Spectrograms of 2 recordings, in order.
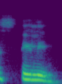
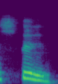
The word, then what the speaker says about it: stele: उसको हम कहते हैं स्टीली, मध्य रम। परिचक्र અને તેના દ્વારા ઘેરાયેલી રચનાને કહેવાય છે મધ્ય રમ। ક્લિયર, स्टीली, STELE या तो स्टिल, मैं उसको प्रोनाउंस करूंगा स्टीली।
